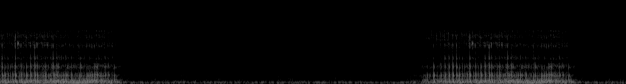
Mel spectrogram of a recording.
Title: #snoring #snoringasmr #snoringsounds #snoringsleepingsoundeffect #sleepsounds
